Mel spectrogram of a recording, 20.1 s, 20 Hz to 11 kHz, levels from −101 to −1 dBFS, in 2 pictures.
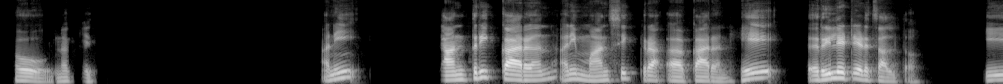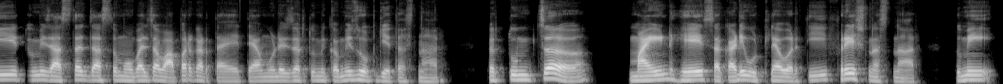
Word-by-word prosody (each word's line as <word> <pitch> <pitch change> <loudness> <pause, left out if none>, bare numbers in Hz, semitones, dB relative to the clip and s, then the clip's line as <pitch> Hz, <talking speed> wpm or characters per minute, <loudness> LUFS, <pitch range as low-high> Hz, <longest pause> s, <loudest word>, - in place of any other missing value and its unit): हो, 115 -6 -1
नक्कीच. 105 0 -12 2.3
आणि 185 +11 -1 0.9
तांत्रिक 150 +10 +3
कारण 140 0 +7
आणि 155 +4 -1
मानसिक 135 +5 -2
त्रा 130 -1 +2
अ, 115 -1 +3
कारण 110 -5 +1
हे 160 +6 +3 0.6
रिलेटेड 170 -1 +6
चालतं, 100 -6 -5 0.7
की 145 +2 -2
तुम्ही 140 +1 -5
जास्तीत-जास्त 130 0 -2
मोबाईलचा 125 +2 -1
वापर 135 +2 -1
करताय 105 -5 -6
त्यामुळे 115 +1 -4
जर 120 0 -4
तुम्ही 125 -1 -7
कमी 125 +5 -3
झोप 135 -3 -3
घेत 105 -3 -6
असणार, 100 -1 -11 0.5
तर 130 - -1
तुमचं 140 -5 +2 0.5
माइंड 135 +5 +4
हे 135 +2 +4
सकाळी 135 -1 0
उठल्यावरती 120 +1 -3
फ्रेश 165 +1 +2
नसणार, 100 -6 -8 0.4
तुम्ही 140 +2 -1
130 Hz, 105 wpm, -24 LUFS, 115-145 Hz, 2.3 s, कारण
